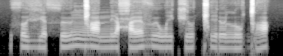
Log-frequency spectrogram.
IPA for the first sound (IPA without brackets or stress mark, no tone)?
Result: θ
